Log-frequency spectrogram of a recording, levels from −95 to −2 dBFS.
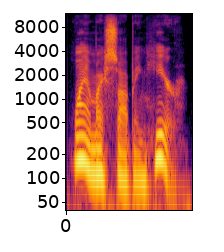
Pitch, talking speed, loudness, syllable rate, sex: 115 Hz, 240 wpm, -16 LUFS, 6.3 syllables/s, male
